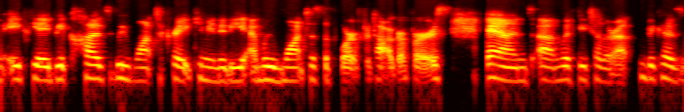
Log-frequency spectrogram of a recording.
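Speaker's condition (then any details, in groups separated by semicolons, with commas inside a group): No condition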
